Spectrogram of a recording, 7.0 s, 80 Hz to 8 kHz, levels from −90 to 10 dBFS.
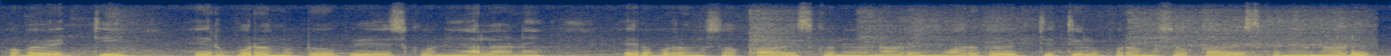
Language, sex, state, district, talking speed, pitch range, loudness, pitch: Telugu, male, Telangana, Hyderabad, 165 wpm, 160-165 Hz, -14 LUFS, 160 Hz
